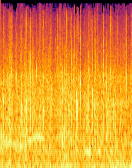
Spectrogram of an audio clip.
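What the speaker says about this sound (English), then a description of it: "Ladies and gentlemen, give him a round of applause." Cosplay contest audience at the Orlando Japan Festival applauds a contestant, dense steady clapping and crowd cheering filling the space throughout, loud and continuous with hubbub mixed in.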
